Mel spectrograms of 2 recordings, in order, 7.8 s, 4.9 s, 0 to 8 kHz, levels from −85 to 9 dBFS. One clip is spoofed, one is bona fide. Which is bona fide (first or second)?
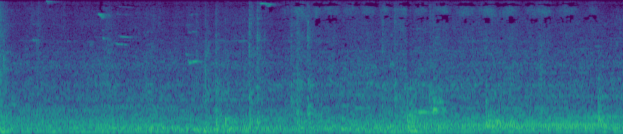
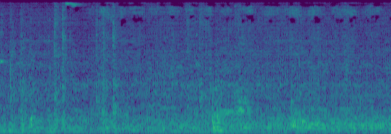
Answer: first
